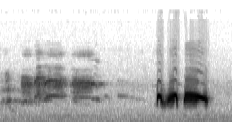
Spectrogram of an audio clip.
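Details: Spotted dove used as a decoy, calling to provoke wild doves; soft distant cooing and murmurs at first, then a loud close double coo with a bouncing first part and a long falling second note.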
